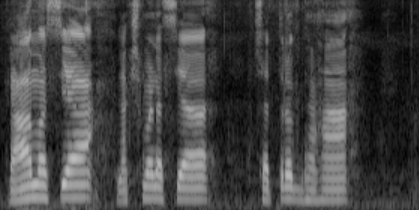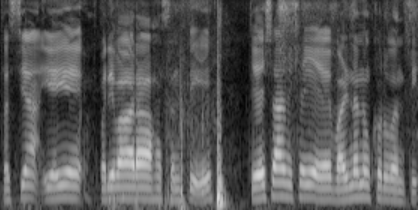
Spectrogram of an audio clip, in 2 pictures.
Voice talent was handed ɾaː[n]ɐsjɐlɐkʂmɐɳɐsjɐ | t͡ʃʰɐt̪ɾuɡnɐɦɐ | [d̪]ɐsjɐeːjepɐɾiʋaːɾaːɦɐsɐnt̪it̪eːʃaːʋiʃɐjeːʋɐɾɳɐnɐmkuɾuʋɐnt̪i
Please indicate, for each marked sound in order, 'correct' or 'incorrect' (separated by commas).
incorrect, incorrect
